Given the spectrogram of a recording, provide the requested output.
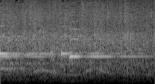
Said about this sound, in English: Let's get the choir a hand clap. Come on. Praise the Lord.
